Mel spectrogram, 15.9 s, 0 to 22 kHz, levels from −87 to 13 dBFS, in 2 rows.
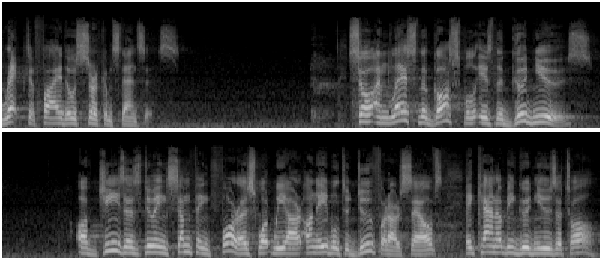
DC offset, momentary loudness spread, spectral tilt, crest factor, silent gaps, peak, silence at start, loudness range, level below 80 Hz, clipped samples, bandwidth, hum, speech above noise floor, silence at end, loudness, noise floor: under 0.1%; 10 LU; -5 dB/octave; 16 dB; none; -6 dBFS; 0 s; 8 LU; -58 dBFS; under 0.1%; 13 kHz; none; 37 dB; 0.1 s; -21 LUFS; -57 dBFS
